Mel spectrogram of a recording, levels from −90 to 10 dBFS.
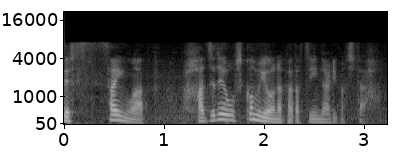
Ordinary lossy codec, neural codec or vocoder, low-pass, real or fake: AAC, 48 kbps; codec, 16 kHz in and 24 kHz out, 0.8 kbps, FocalCodec, streaming, 65536 codes; 7.2 kHz; fake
